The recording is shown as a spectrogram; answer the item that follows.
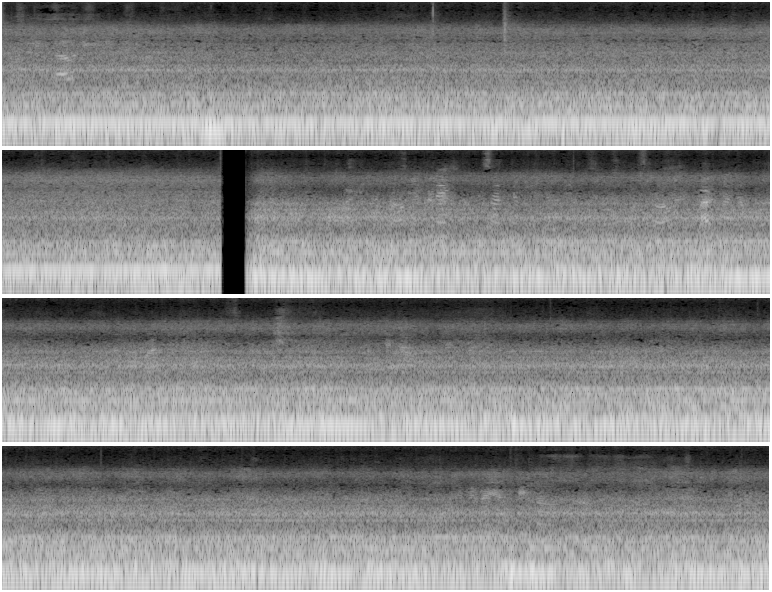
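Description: Road noise inside a car cabin at highway speed: a steady low rumble of tyres and engine. The sound cuts out for a moment about ten seconds in.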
